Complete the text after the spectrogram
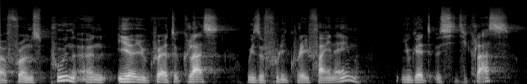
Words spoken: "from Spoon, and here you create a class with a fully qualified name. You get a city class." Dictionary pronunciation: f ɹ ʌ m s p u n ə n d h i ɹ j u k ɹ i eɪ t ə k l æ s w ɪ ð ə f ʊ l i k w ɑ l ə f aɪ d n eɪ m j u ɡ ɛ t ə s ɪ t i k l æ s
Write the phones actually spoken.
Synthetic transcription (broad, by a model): f ɹ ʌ m s p u n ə n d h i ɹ j u k ɹ i eɪ t ə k l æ s w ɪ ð ə f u l i k w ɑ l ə f aɪ n eɪ m j u ɡ ɛ t ə s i t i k l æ s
